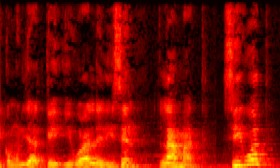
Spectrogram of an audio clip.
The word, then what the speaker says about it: Lamatl: Pero he escuchado por ahí en mi comunidad que igual le dicen Lamat. Siwat y Lamat igual a mujer, según yo.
